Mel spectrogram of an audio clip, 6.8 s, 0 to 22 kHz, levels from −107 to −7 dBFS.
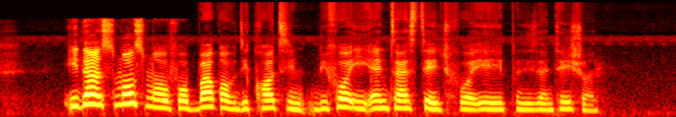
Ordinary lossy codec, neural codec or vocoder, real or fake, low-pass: none; none; real; none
